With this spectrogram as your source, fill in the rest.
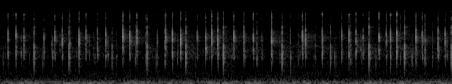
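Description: A 65% mechanical keyboard, the Bear65 v2 with PureBerry switches on an aluminum plate and plastic keycaps, is typed on fast with the fingertips of both hands. It produces a steady run of about 31 sharp, bright clicks and clacks, each dying out almost instantly, with very little low end.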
